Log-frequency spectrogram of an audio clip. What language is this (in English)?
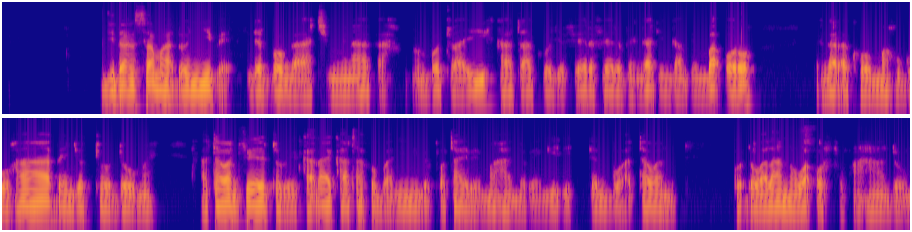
Fula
